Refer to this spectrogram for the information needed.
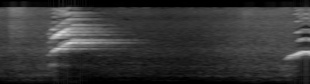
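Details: A house-kept black-capped lory gives a loud, rising, slurred whistle with bright overtones that holds, then fades. A second upswept call begins at the end. The bird's chatter is described as melodious and loud.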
